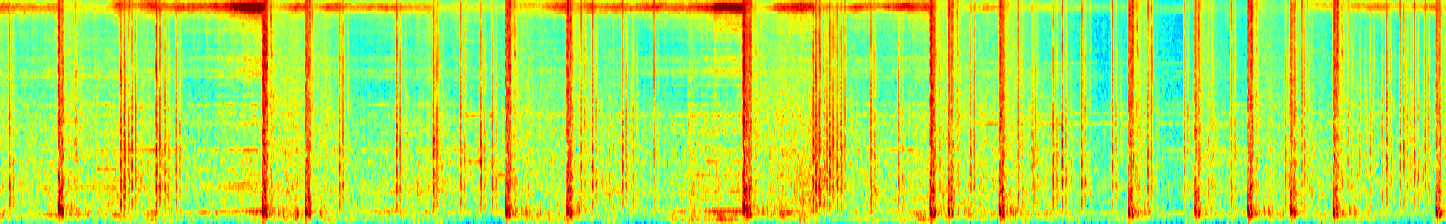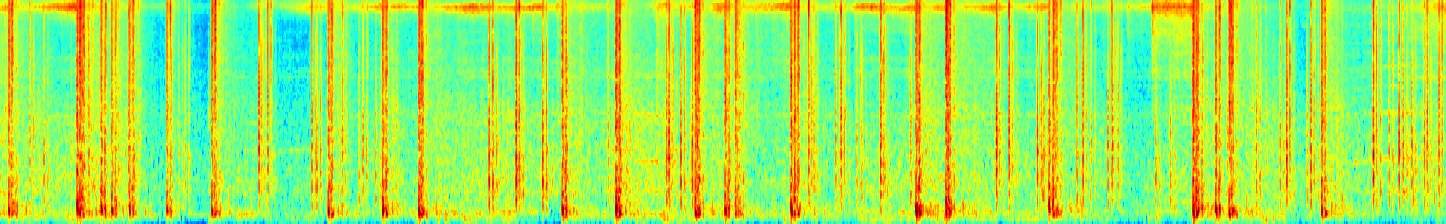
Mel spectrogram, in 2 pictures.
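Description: Aerial fireworks shells bursting in quick succession: a dense, continuous run of loud, sharp bangs, several a second, with no let-up.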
